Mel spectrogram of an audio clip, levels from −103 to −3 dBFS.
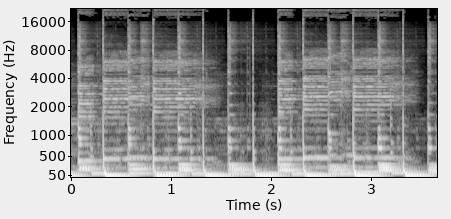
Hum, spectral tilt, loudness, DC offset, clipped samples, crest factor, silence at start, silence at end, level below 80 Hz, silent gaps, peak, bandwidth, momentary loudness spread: none; -5.5 dB/octave; -14 LUFS; under 0.1%; under 0.1%; 12 dB; 0 s; 0 s; -16 dBFS; none; 0 dBFS; over 20 kHz; 2 LU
